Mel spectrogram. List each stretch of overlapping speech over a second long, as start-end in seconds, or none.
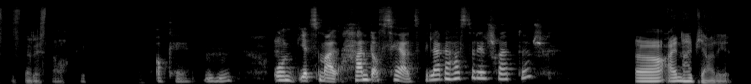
none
